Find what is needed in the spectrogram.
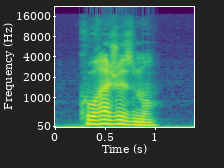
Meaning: bravely, courageously, boldly
- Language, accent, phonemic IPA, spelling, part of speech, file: French, France, /ku.ʁa.ʒøz.mɑ̃/, courageusement, adverb, Fr-courageusement.ogg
